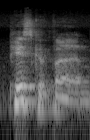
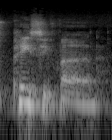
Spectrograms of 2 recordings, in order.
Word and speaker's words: Piscifun: reel it was called I pronounced it Pisgah fun but I think it's PC fun is the name of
